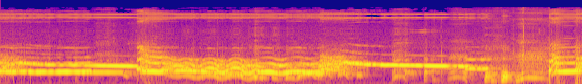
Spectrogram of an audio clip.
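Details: A family of three Beagles, two grown offspring and their mother, howls in chorus at home on their owner's return; a long even howl gives way to fast wobbling, yodel-like warbles, then another drawn-out falling note.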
